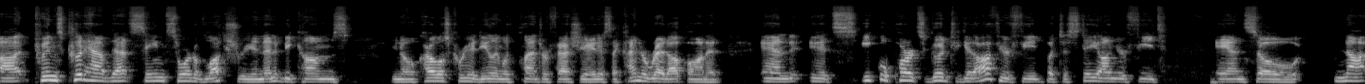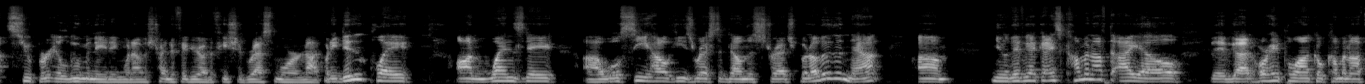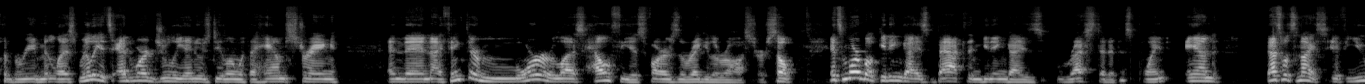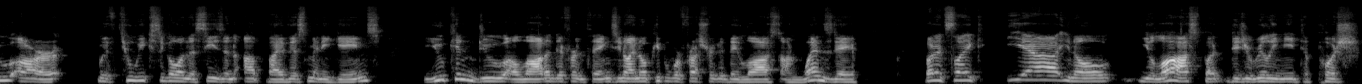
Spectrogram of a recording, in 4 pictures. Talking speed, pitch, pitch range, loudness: 210 wpm, 140 Hz, 120-160 Hz, -23 LUFS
